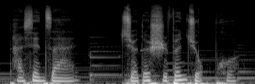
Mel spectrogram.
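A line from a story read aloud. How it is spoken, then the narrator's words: Low voice. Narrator (Chinese): 小王子低声说道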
